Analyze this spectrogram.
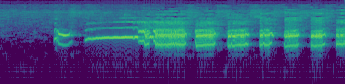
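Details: Female red junglefowl in the wild seeking a mate: a hooked note and a drawn-out level whistle give way to a rapid series of gruff, evenly spaced clucks.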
